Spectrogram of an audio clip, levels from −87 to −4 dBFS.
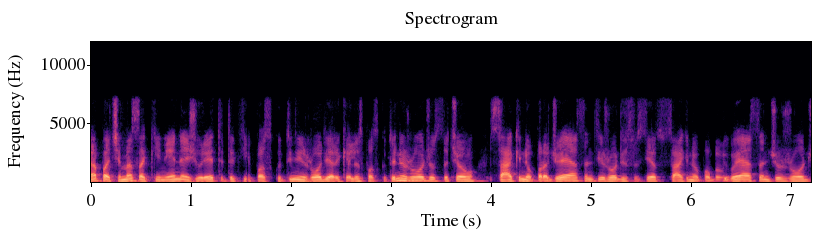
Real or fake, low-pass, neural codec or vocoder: real; 7.2 kHz; none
